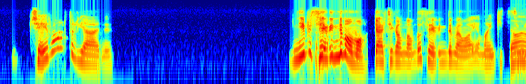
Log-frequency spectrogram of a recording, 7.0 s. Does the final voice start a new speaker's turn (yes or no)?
yes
